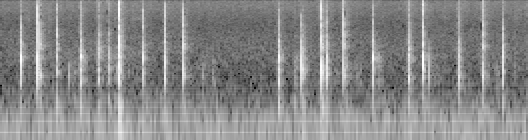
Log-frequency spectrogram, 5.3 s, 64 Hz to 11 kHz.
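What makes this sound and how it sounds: Long acrylic nails tap and scratch the top and front of a small Yardley rose & rhubarb soap box, made of thin printed cardboard with a bar of soap inside, resting on a fur mat. About 21 crisp, dry clicks come in quick irregular bursts, each a short bright tick with a hollow papery body and almost no ring, over a quiet background.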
